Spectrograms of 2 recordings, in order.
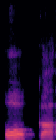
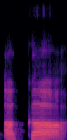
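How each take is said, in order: First: Oka with a round O, stressed OH-ka; Oka, louder, weight on the round first vowel; O as written. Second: Aka with ah first and stress at the end, a-KAH. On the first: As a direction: hit the first O of "Oka" loudly. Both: Shown as a demonstration. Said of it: "Maybe the O is pronounced like A again".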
